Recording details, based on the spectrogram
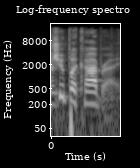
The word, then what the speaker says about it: chupacabra: Chupacabra, is that it? – Chupacabra, yeah.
